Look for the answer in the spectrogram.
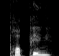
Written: proppenge

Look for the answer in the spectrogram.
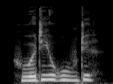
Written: hurtigrute

